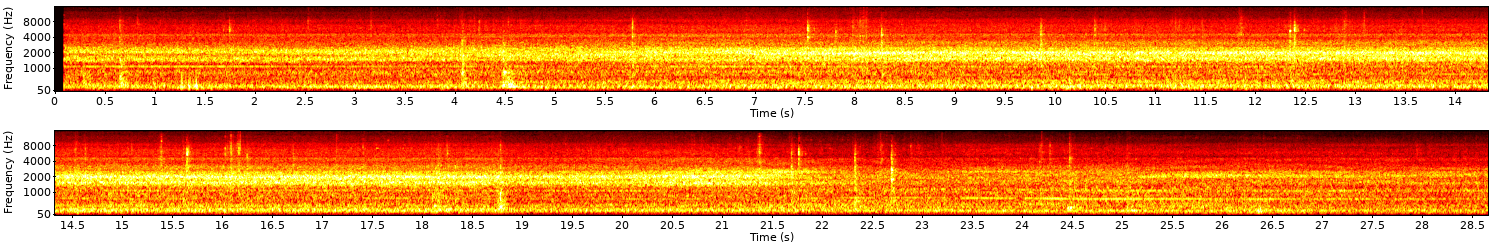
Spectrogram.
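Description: McConnel tractor-PTO saw bench and foot-operated hydraulic log splitter running steadily, with scattered knocks and cracks of logs being cut and split. The machine noise drops a little after about twenty seconds.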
